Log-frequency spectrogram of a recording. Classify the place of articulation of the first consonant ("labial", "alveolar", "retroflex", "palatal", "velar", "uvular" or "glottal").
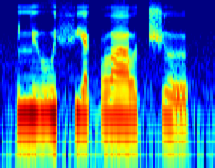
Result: alveolar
